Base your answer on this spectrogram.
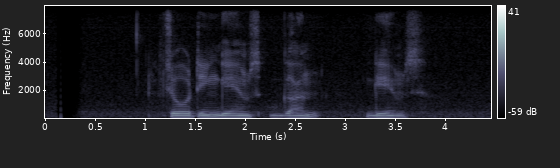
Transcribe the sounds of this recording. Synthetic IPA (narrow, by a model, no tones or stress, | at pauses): t͡ʃoːʈĩŋɡeːmsɡɐn | ɡeːms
